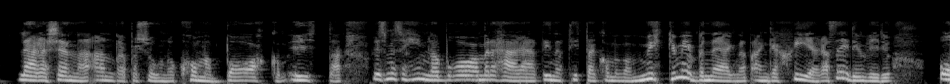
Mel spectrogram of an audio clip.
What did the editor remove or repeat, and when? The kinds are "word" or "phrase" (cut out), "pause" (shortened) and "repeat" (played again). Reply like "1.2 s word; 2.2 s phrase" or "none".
none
